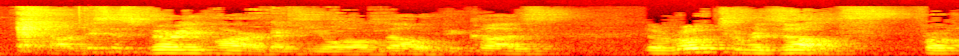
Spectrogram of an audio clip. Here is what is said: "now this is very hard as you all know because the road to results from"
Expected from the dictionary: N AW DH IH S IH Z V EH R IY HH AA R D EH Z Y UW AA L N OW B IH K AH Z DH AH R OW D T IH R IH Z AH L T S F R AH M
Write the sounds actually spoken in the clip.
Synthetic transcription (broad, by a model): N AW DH IH S IH Z V EH R IY HH AA R D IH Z Y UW AA L N OW B IH K AH Z DH AH R OW T IH R IH Z AH L T S F R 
